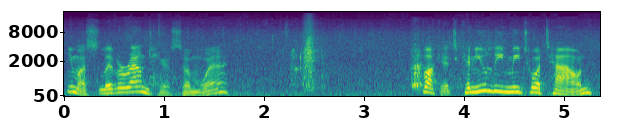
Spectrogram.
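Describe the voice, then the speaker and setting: An actor playing an excitable, bookish professor in a 1930s radio drama, theatrical and wordy with old-fashioned exclamations. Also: male voice, high-pitched, moderate pace. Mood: curious, friendly. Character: excitable, bookish 1930s male poetry professor, stranded motorist. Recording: rain and road noise.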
